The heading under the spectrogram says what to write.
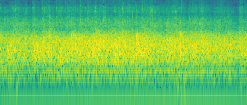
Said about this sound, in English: Give Jesus a big round of applause for that.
